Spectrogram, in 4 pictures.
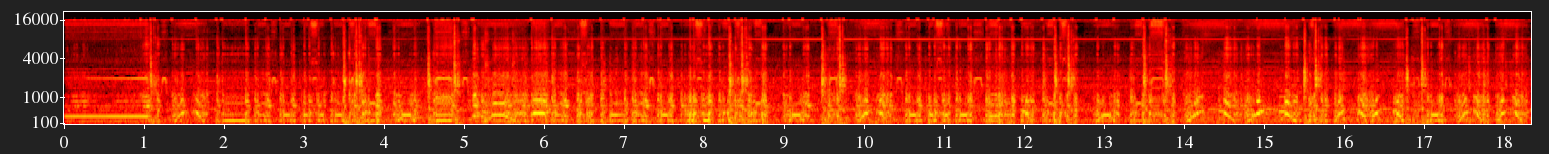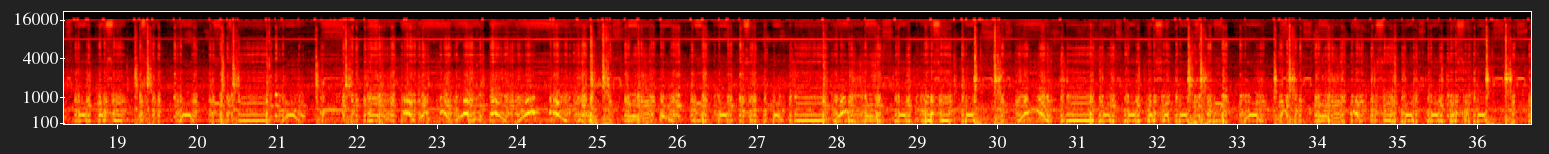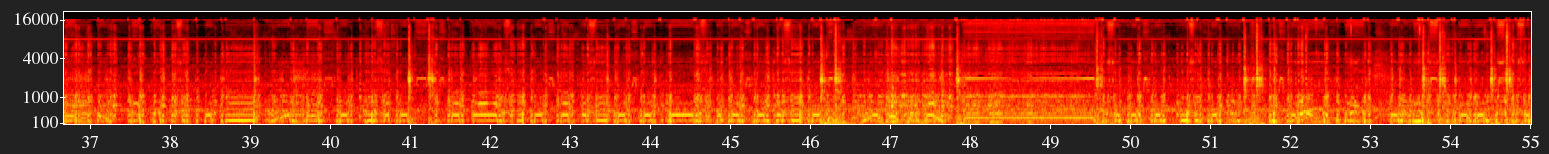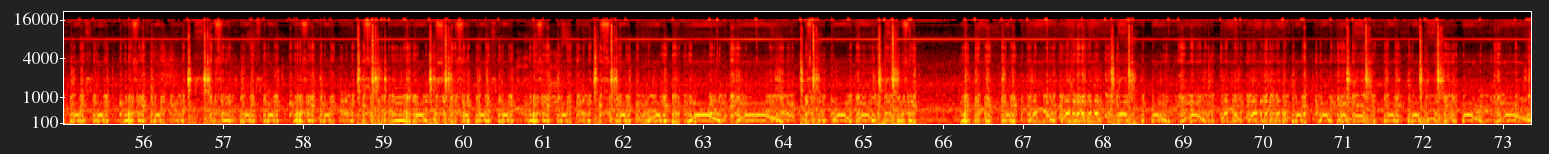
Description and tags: VINYL PLOTTER
electric, robot, abstract, sci-fi, 90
